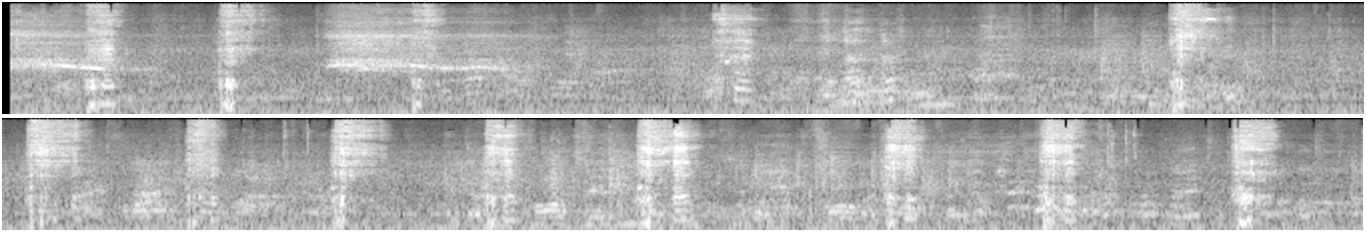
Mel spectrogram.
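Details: Poodle coughing repeatedly while eating afternoon tea at a restaurant: short, sharp coughs over steady background restaurant noise.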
